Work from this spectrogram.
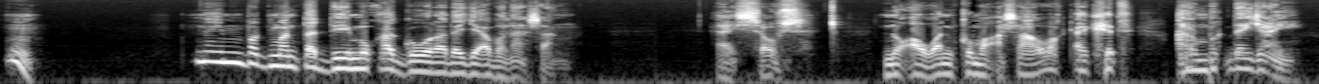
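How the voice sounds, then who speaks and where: Casting: actor as teasing young male laborer, low gravelly voice, laid-back, audio drama. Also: big pitch swings, slow, pauses often, fairly bright tone, no echo, studio quality, heavily acted. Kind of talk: audio drama acting in casual dialogue.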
